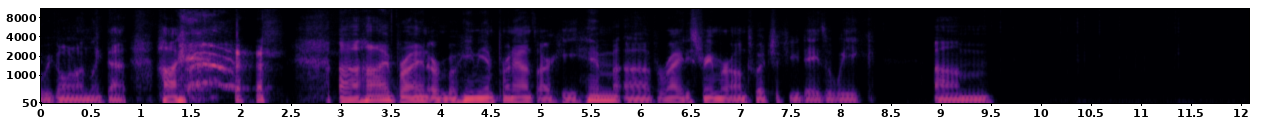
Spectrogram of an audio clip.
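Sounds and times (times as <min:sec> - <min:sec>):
typing on computer keyboard: 0:09.4 - 0:11.8.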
